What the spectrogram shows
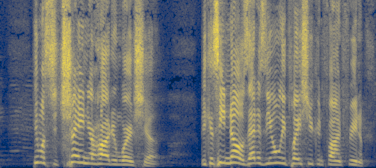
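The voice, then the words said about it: Loud, yelling preaching voice. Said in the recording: “I'm not just sitting here yelling at you. I'm sorry if I'm yelling.”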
